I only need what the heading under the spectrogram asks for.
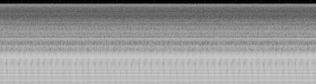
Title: Nebulizer Sound White Noise for Sleep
